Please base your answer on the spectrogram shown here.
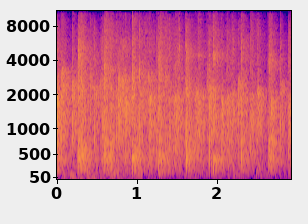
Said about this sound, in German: Und ich glaube, auch das ist ein kleiner Applaus fürs Kurt-Magazin.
